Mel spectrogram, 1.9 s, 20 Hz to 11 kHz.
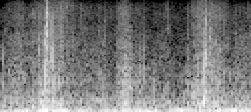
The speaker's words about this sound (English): That's walking through fresh snow, 20 centimetres last night.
